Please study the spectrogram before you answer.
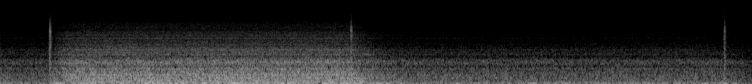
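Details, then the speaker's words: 1995 Ford Transit Mk5 camper van, 180,000 miles, heater blower after repair of squeaky fan: steady airy whoosh dropping to a lower speed, no squeak or chirp; fan now runs quietly. "no more squeaks silent as the grave just like a diesel engine good luck"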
